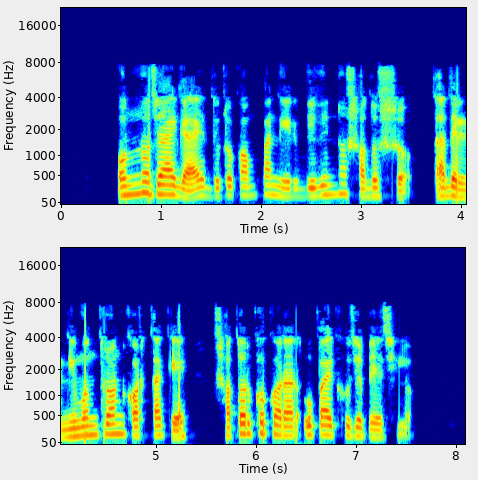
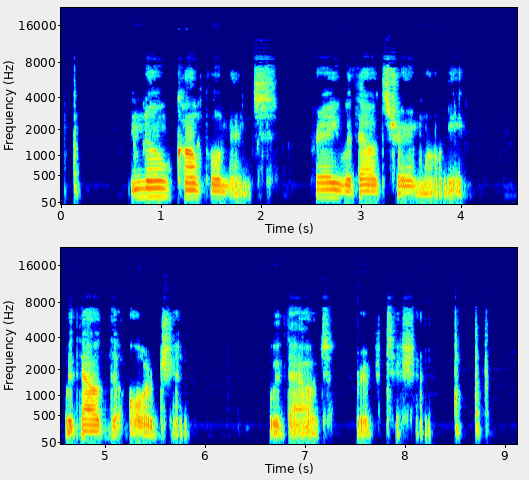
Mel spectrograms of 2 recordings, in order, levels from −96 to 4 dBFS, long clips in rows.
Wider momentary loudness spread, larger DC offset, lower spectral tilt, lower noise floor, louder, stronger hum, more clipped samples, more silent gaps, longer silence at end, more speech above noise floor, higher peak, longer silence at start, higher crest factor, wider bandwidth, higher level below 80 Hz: second, 9 LU vs 14 LU; neither; about the same, -6 dB/octave vs -5 dB/octave; first, under -90 dBFS vs -81 dBFS; first, -20 LUFS vs -23 LUFS; neither; neither; neither; first, 0.55 s vs 0.3 s; first, over 71 dB vs 59 dB; about the same, -2 dBFS vs -2 dBFS; first, 0.55 s vs 0.1 s; about the same, 18 dB vs 22 dB; second, 8 kHz vs 9.2 kHz; first, -54 dBFS vs -62 dBFS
